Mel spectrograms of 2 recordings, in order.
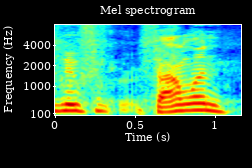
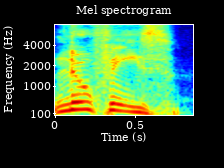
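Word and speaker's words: Newfies: on this nut let's let's keep it to New Fallon is that how you say it new fees just say new fees yeah new go after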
